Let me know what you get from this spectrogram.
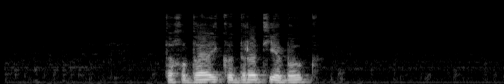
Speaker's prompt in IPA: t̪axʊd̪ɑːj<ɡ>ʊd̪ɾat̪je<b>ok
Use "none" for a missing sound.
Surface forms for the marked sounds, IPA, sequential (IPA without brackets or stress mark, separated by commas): k, b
